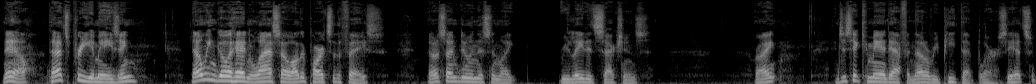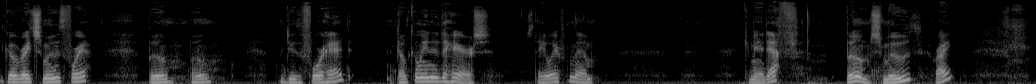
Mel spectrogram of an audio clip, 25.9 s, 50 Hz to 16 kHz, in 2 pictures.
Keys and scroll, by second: 23.1 super+f.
